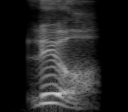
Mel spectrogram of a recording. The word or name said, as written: 溜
